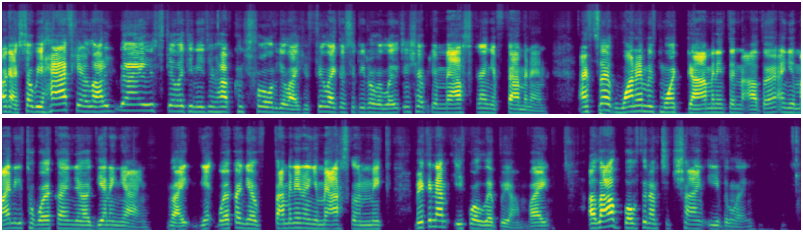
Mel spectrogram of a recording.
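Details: Man who says he has a deaf accent and may have a hard time pronouncing certain words; deaf speech (deaf accent).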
